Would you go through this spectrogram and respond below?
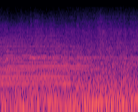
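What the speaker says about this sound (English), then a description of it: "Here comes the train!" A train rumbles close by with a steady, dense roar and a sustained horn-like tonal drone running through it, loud and unbroken with no voices.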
